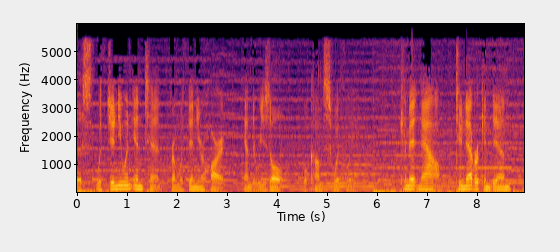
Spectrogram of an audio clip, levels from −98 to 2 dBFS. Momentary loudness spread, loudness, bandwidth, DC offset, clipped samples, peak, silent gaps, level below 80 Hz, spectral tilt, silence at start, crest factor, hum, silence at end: 12 LU; -19 LUFS; 5.8 kHz; under 0.1%; under 0.1%; 0 dBFS; none; -34 dBFS; -8.5 dB/octave; 0 s; 18 dB; none; 0 s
